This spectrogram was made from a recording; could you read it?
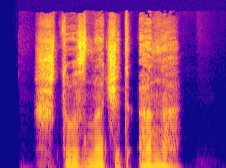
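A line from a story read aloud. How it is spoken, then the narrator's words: Whisper. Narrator (Russian): прошептала Соня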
